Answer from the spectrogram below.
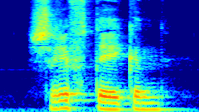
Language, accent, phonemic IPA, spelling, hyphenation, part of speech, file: Dutch, Netherlands, /ˈsxrɪf.tə.kə(n)/, schriftteken, schrift‧te‧ken, noun, Nl-schriftteken.ogg
- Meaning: glyph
